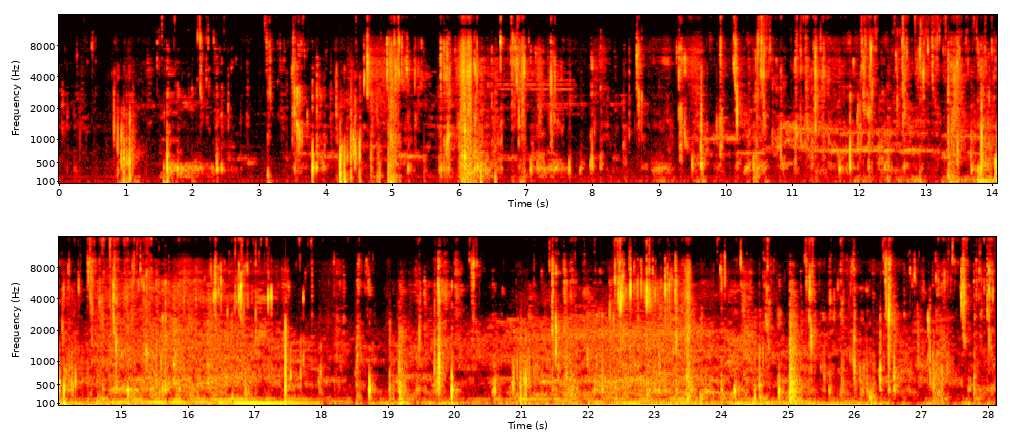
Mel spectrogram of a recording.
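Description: Wet chewing and lip smacking with a full mouth, with fingers squishing rice mixed with lentil dal on a steel plate.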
